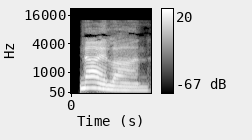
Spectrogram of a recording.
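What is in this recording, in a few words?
"nylon", English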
